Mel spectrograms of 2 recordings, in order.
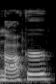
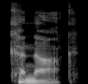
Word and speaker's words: Knock: Um But before that because we haven't talked about Herr Knock is it Knock or Knocker? I wrote Knocker but I don't think Knocker it's it's Knock.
